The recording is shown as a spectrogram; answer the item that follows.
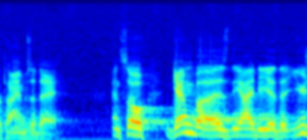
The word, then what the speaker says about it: gemba: gemba my Japanese colleagues corrected me that apparently gemba is the appropriate way or the correct way to pronounce this and it basically as I understand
